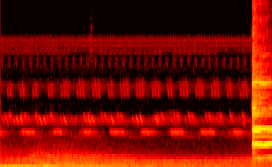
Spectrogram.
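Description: Insects chirping in an even, pulsing rhythm over a low rumble. Loud music cuts in abruptly near the end.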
